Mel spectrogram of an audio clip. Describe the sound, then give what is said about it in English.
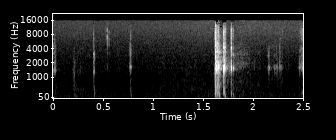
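Crisp crunching of something hard being chewed in the dark: a few faint clicks, then a loud cluster of sharp crunches, followed by softer crackling bites. No one speaks. “we have to get to where we can see each other crunching”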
